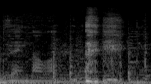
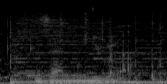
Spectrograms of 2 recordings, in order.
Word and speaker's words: Zenua: Her names would be Zenana. No, not Zenala. It'd just be Zenua. Yeah, Zenua. It's I is silent, so Zenua.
